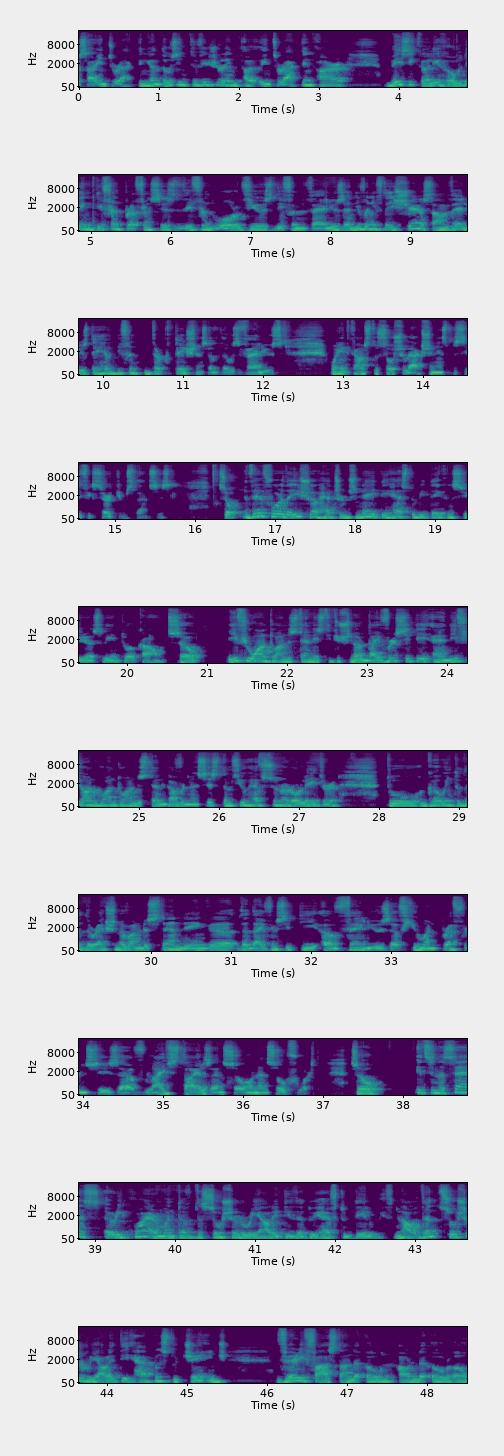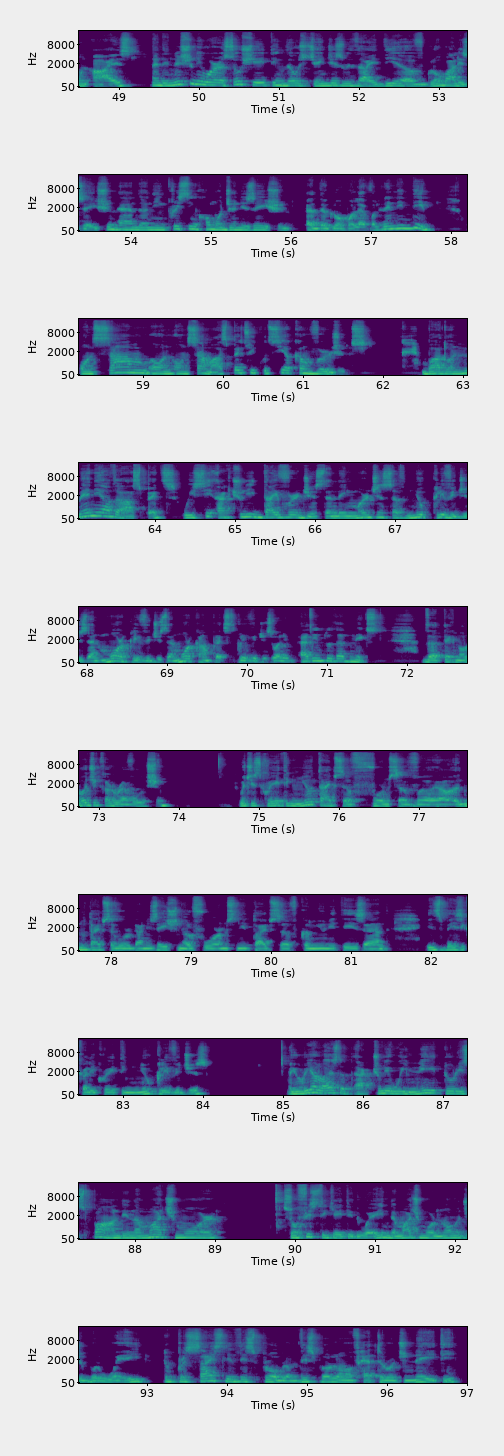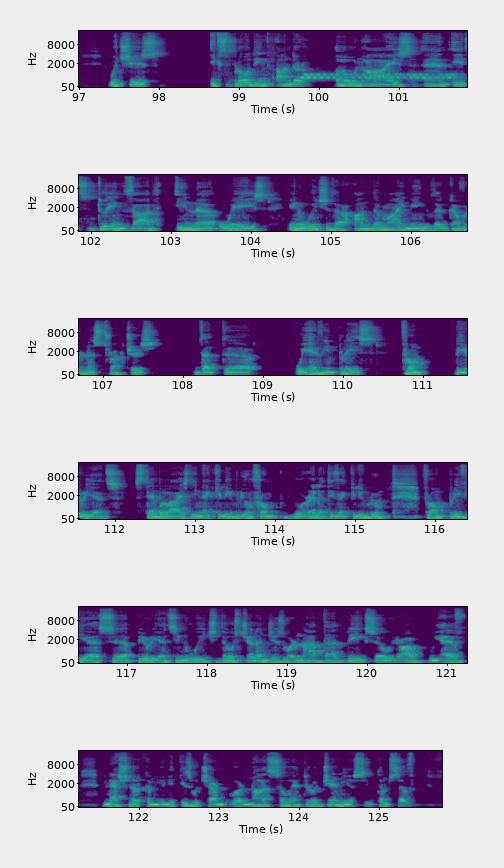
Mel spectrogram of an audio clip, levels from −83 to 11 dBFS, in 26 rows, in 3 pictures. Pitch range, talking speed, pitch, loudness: 115-155 Hz, 145 wpm, 130 Hz, -24 LUFS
